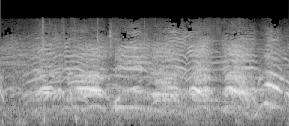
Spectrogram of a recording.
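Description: A crowd of primary school children shouting and cheering outdoors on a school playground during field day, trying to pass eggs to each other on paper plates, their high voices overlapping in a continuous lively din with occasional louder squeals rising above it.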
